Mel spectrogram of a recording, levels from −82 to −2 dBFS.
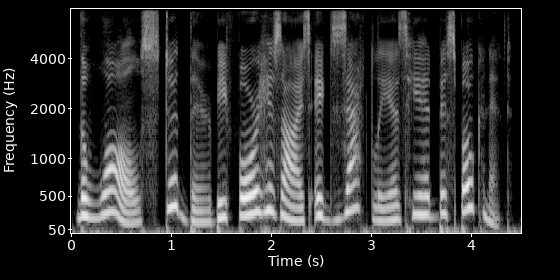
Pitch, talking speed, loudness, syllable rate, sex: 220 Hz, 175 wpm, -17 LUFS, 4.6 syllables/s, female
